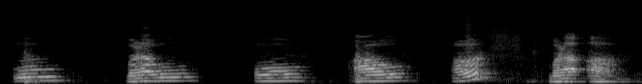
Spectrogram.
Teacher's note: और जो पश्च स्वर हैं, तो ये वो जीवा के पिछले भाग से उत्पन्न होते हैं।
